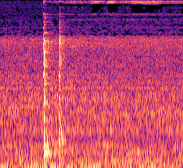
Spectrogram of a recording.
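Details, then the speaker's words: Induction cooktop with a compatible pot on it gives a steady, soft hiss, which shows it is working and heating normally. "don't know if you can hear a hissing sound that's how you know it's working"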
